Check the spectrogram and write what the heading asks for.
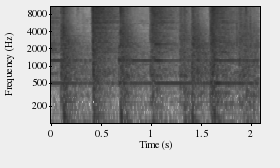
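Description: Drum-led folk dance music with a steady beat of about three strokes a second, and a held pitched note sounding on and off over it.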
